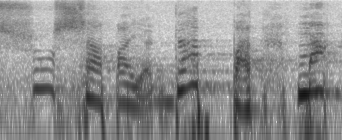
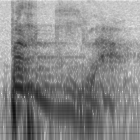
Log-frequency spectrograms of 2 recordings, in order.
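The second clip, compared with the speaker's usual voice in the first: voice of Jesus; 4 semitones lower, slower than usual. Retold or imitated. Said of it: "dan berkata".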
